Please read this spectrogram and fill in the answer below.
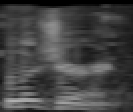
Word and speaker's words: Lejeune: just ordinary people why you say the name lour the history the ethology of the word started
